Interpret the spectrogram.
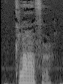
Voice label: "klaver", Dutch

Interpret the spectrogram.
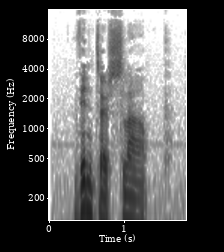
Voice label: "winterslaap", Dutch

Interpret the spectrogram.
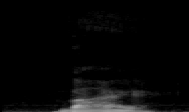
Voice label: "waar", Dutch

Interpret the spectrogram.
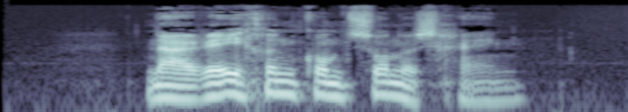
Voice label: "na regen komt", Dutch

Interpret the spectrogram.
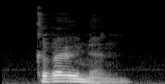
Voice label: "kreunen", Dutch

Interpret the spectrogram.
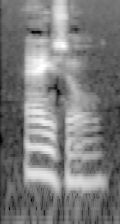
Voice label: "ijzel", Dutch

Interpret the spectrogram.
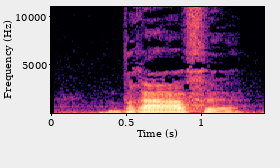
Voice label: "brave", Dutch

